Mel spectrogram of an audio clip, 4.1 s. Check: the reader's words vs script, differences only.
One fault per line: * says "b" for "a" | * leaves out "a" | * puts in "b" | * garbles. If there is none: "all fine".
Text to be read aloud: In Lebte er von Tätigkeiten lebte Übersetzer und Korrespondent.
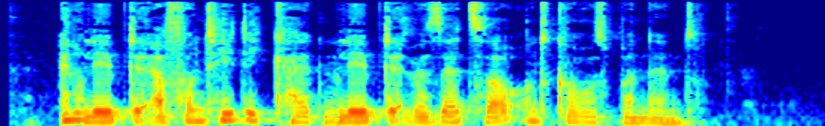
all fine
